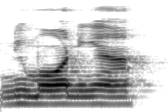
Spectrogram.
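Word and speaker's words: pneumonia: बोलेंगे और देख लेते हैं है नेक्स्ट को निमोनिया निमोनिया निमोनिया यह तो एक सफल हो गया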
